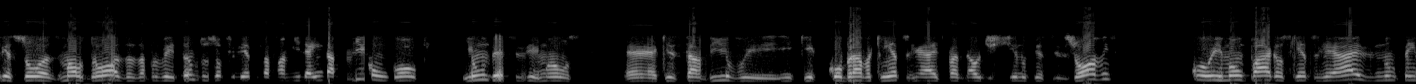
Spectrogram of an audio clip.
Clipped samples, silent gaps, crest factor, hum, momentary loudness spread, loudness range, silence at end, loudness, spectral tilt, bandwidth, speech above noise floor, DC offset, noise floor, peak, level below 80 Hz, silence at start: under 0.1%; none; 18 dB; none; 12 LU; 3 LU; 0 s; -30 LUFS; -4 dB/octave; 15.5 kHz; 44 dB; under 0.1%; -73 dBFS; -14 dBFS; -74 dBFS; 0 s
